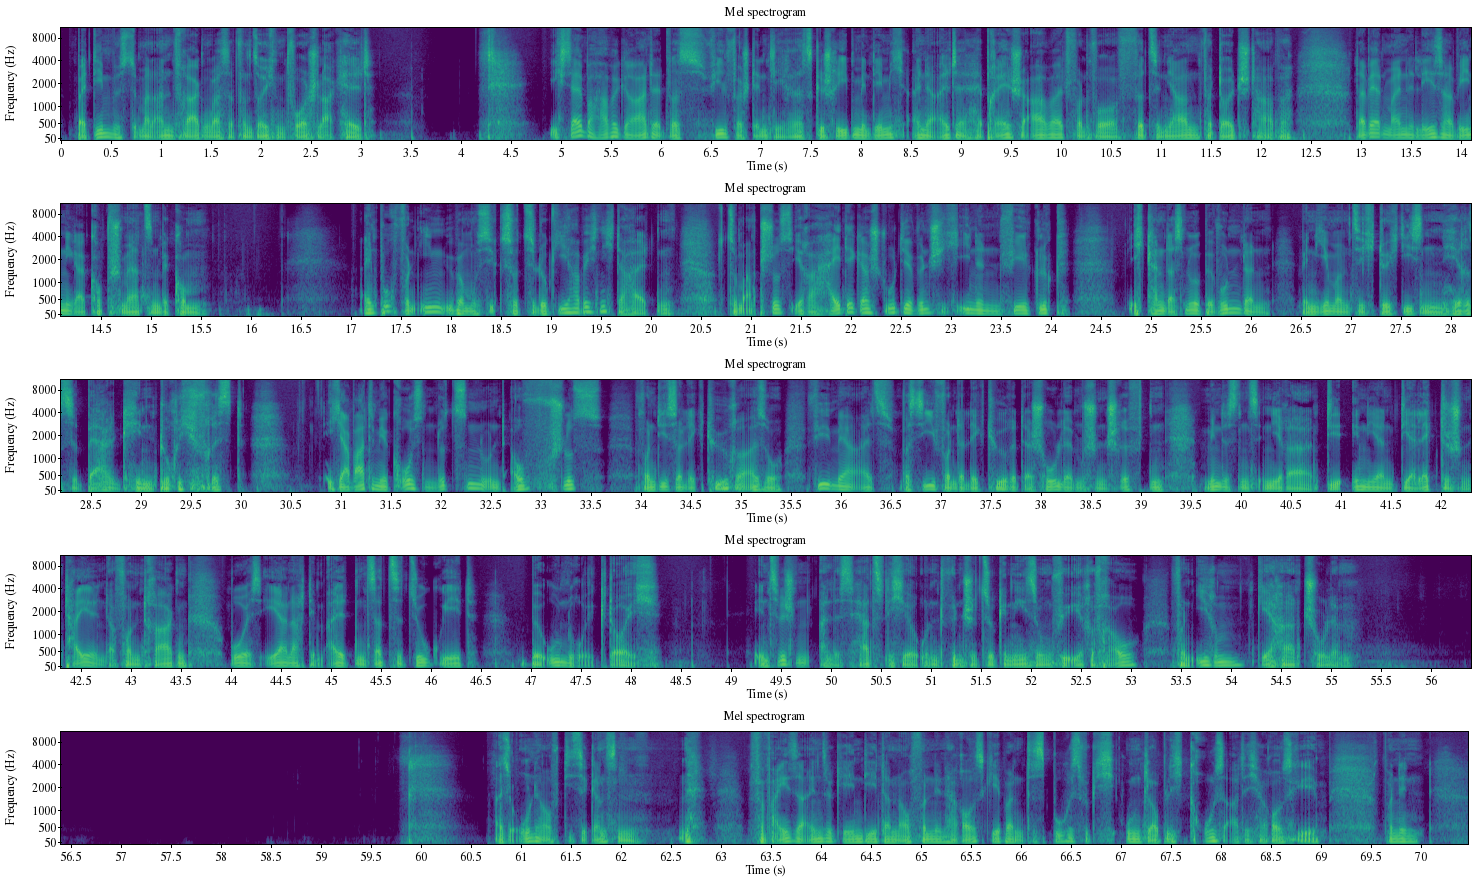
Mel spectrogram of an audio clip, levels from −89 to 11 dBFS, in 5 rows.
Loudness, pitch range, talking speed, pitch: -19 LUFS, 70-100 Hz, 125 wpm, 85 Hz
